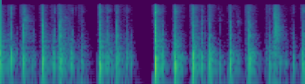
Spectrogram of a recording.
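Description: A full cardboard box of coarse salt is tilted in hand while long nails tap and scratch along its edges. Eighteen quick, dry, uneven taps with a muted papery midrange thump and faint scratchy brightness die away almost instantly, with a brief silent pause just before the two-second mark.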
